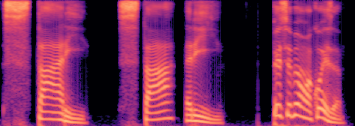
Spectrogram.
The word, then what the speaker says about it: старый: E velho é старый, старый. Percebeu uma coisa? Nesses dois, a sílaba tônica está no começo, não no final. Por isso a gente volta para a terminação padrão, a ri.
